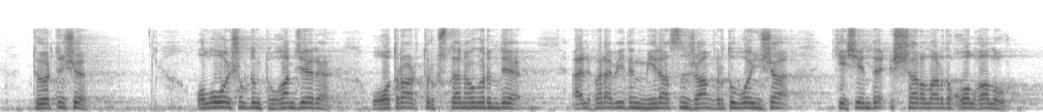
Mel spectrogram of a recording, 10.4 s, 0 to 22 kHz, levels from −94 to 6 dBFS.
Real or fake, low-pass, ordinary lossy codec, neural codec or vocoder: fake; none; none; codec, 16 kHz, 8 kbps, FreqCodec, larger model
